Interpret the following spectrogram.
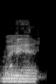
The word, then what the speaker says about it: Nguyen: Is it like Nguyen? It's Nguyen in Jewin. Believe it or not, I think you pronounced that win. Don't call me crazy. In Jewin. It's pronounced win.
